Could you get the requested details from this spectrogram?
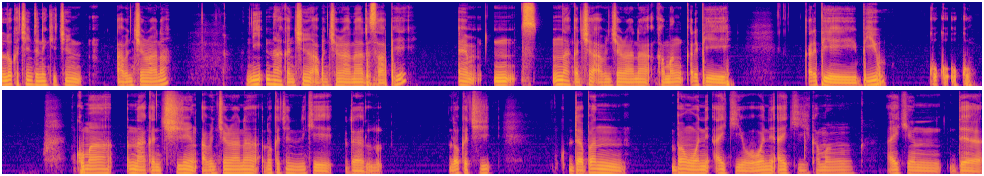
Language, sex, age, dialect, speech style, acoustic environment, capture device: Hausa, male, 25-34, Nigeria - Ibadan, relaxed; excited, nature, mobile / Linux / Chrome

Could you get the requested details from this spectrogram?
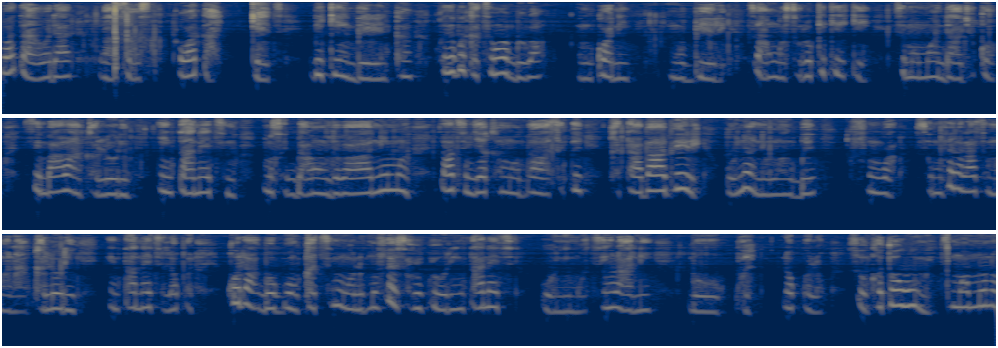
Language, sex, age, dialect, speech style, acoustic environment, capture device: Yoruba, female, 18-24, Nigeria - Lagos Yoruba, happy; anxious, silence, mobile / Linux / Chrome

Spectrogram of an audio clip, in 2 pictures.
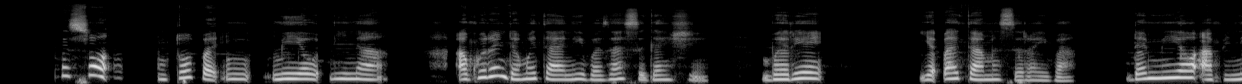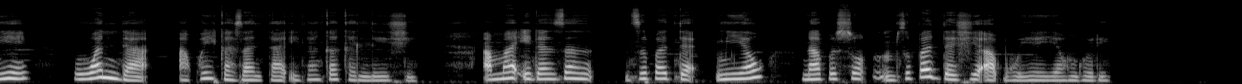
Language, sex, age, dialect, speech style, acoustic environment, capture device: Hausa, female, 35-44, Nigeria - Kano, happy, nature, mobile / Linux / Chrome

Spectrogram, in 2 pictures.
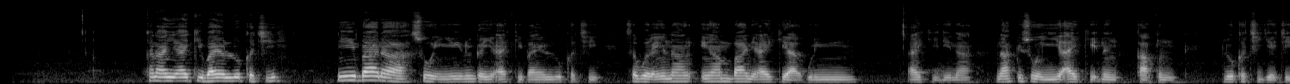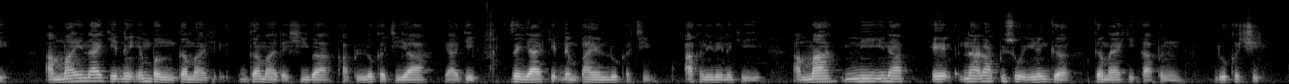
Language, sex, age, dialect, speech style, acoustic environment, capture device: Hausa, male, 25-34, Nigeria - Ibadan, focused, nature, mobile / Linux / Chrome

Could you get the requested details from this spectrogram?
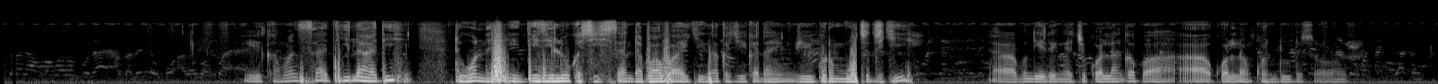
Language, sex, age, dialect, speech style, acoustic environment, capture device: Hausa, male, 18-24, Nigeria - Kano, happy; focused, appliances, mobile / Linux / Chrome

